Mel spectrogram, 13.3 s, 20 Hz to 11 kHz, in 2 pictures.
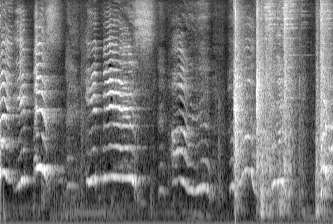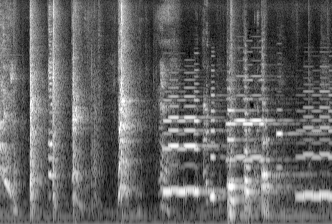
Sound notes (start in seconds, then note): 5.1 cutlery clinking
